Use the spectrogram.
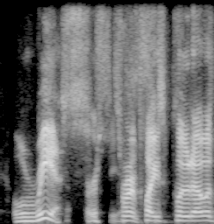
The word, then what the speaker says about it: Urias: It's OO dash re in all capital letters dash AHS in all lowercase. That's Urias.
